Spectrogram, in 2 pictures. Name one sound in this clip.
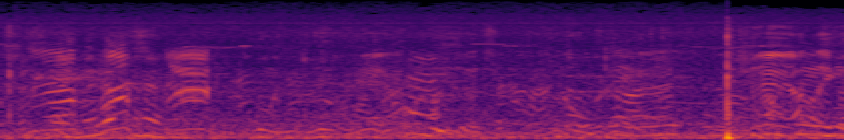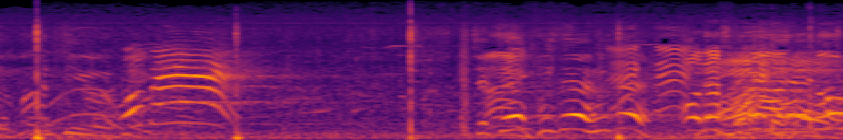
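Young men and women shout and call out to each other outdoors.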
